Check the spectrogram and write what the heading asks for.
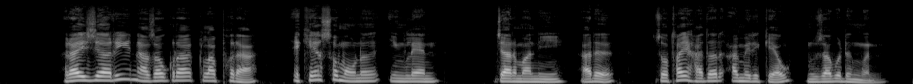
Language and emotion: Bodo, neutral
